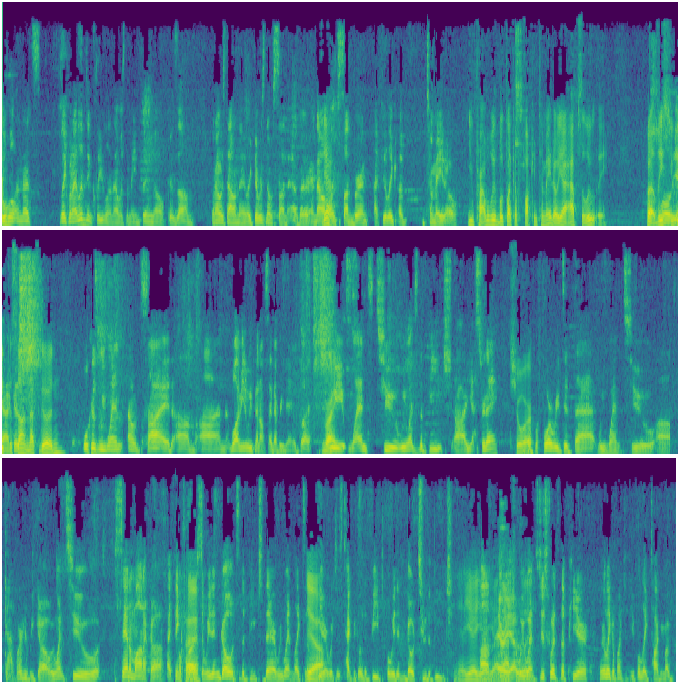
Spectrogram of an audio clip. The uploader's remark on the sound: records live from LA at a Starbucks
